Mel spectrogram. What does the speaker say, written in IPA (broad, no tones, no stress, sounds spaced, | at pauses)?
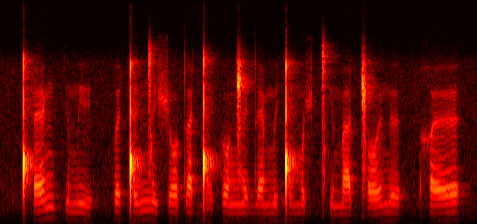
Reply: ǃʰ æ ŋ ɘ k ɪ m ɪ | p ɜ ǃ ɘ ŋ͡ǀ ɪ ʃ ɔ t̪ a ɡ͡ǃ æ k ɔ ŋ͡ǁ ɛ d̪ æ m ɘ ɡ͡ǃ ɜ m ɔ ʃ ǀʰ ɪ m a ǁ ɔ ə̯ n̪ ə | χ ɜ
